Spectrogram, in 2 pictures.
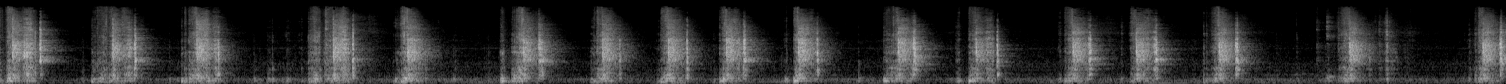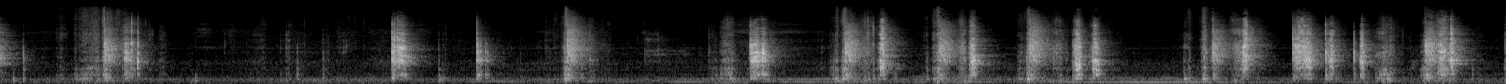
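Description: Kitchen knife slicing a peeled cucumber into rounds on a plastic cutting board. Each cut ends in a sharp tap of the blade on the board, about one to two cuts a second, with a brief pause a little past the middle.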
